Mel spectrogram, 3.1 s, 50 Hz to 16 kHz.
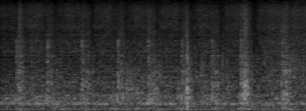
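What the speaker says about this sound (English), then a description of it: "it will send a command for the printer to print" A Canon TS5040 inkjet printer runs a print job, giving a steady mechanical whir and hum with repeated soft clicks and carriage thumps at a fairly even rhythm, close and moderately quiet with no talking.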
